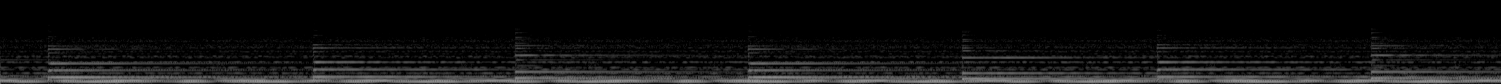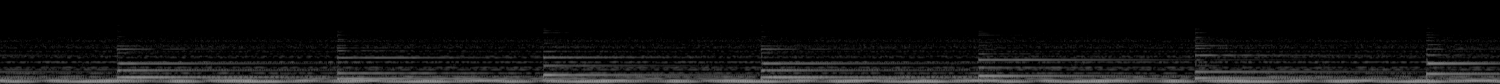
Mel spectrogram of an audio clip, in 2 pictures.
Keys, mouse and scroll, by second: 1.6 t, 2.0 click, 2.6 Caps_Lock, 2.8 typing, 3.8-4.3 typing, 5.7 click, 7.5 t, 8.0 click, 8.9-9.3 typing, 10.1 click, 11.2 click, 12.5-14.1 typing, 15.0 click, 15.4 alt+Left, 16.2 alt+Up, 18.9 alt+shift+click, 20.1 click, 21.3 click, 21.6 v, 21.6 click, 22.5 click, 22.8 m, 24.9 v, 25.0 click, 25.7 Left, 26.1 click, 27.7 scroll down 1, 27.9 scroll up 1, 28.5 alt+shift+scroll up 1, 29.2 click.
